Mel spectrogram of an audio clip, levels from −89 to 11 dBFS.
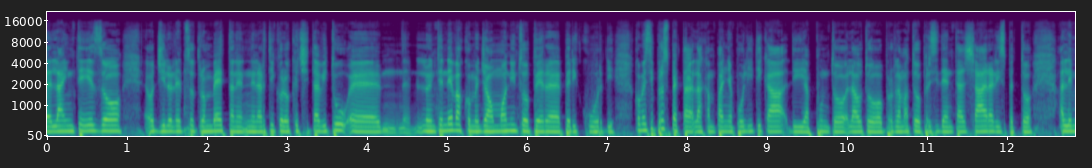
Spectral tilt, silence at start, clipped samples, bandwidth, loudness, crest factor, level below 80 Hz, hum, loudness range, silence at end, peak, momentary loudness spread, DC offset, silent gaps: -6 dB/octave; 0 s; under 0.1%; 15 kHz; -16 LUFS; 12 dB; -30 dBFS; none; 2 LU; 0 s; -2 dBFS; 5 LU; under 0.1%; none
